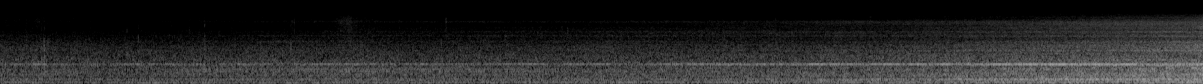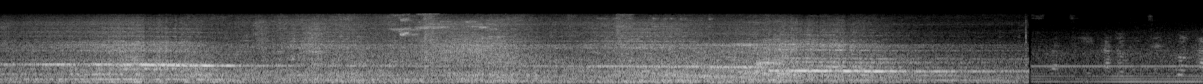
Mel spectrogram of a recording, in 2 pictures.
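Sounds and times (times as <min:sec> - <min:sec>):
high steady train whine: 0:00.0 - 0:24.0
train wheels on rails: 0:06.4 - 0:22.4.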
